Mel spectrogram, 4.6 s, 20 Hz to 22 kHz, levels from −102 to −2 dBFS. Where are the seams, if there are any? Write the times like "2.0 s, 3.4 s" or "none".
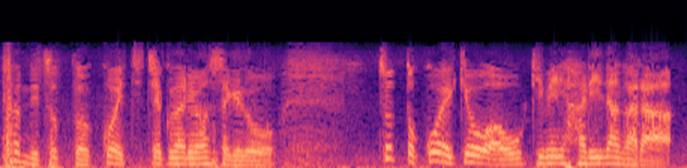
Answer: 2.5 s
